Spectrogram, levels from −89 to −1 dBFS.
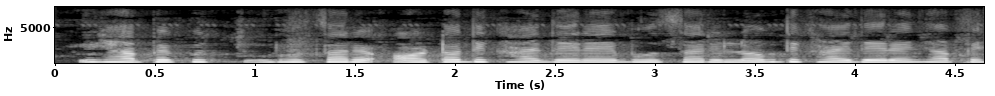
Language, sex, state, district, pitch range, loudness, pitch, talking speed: Hindi, female, Bihar, Bhagalpur, 235-255 Hz, -14 LUFS, 240 Hz, 245 wpm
